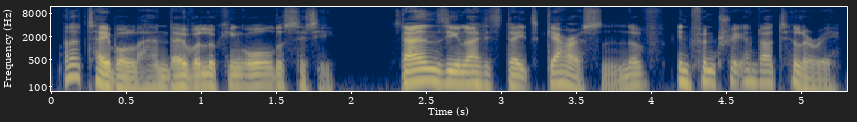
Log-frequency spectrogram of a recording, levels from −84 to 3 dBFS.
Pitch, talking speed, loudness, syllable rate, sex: 105 Hz, 190 wpm, -23 LUFS, 6.7 syllables/s, male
